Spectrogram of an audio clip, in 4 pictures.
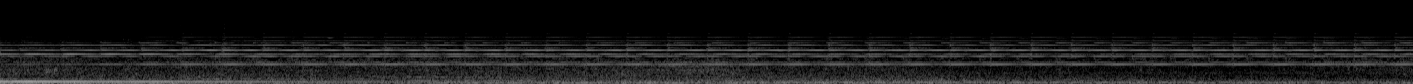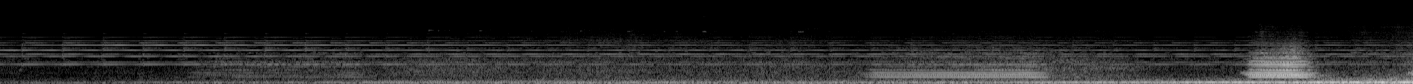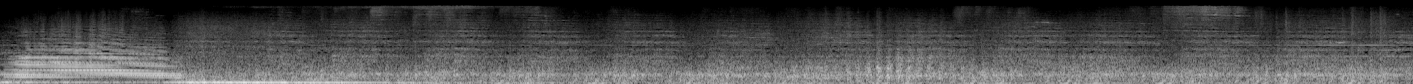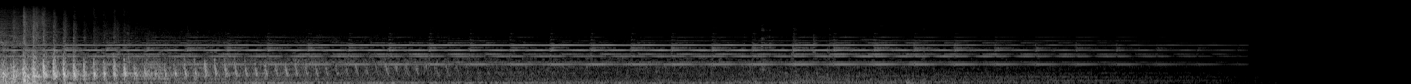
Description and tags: A short passenger train recorded as it was passing a train crossing.
locomotive, passenger-train, rail-road, railroad, rail-way, railway, train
